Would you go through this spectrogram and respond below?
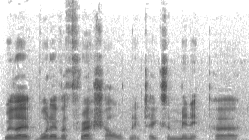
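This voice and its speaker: A man in his thirties with a bright, forward voice at an ordinary pitch, recapping a role-playing session. He talks conversationally and haltingly, as a game master thinking aloud. The recording is made outdoors, with faint ambient noise. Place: outdoors on a bench beside a brick house.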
